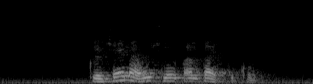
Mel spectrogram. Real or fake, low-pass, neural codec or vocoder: real; 7.2 kHz; none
